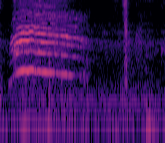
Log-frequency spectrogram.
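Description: A domestic cat meowing once: a single call of just over a second that rises quickly in pitch and then slowly falls.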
